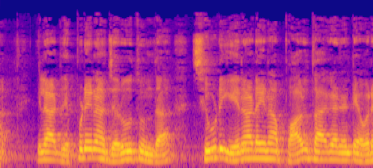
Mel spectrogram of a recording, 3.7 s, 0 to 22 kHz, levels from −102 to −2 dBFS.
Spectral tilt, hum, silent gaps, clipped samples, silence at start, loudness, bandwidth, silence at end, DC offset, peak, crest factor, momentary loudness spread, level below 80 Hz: -5 dB/octave; none; none; under 0.1%; 0 s; -16 LUFS; 16.5 kHz; 0 s; under 0.1%; -2 dBFS; 14 dB; 5 LU; -54 dBFS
